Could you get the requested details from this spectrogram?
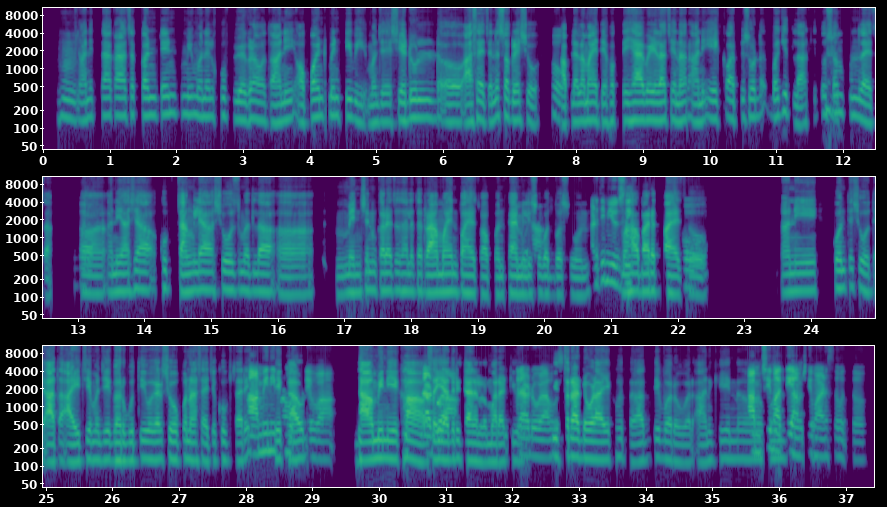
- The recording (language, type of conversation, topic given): Marathi, podcast, स्ट्रीमिंगमुळे दूरदर्शन पाहण्याची सवय कशी बदलली आहे?
- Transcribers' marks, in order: tapping; in English: "शो"; in English: "ॲपिसोड"; in English: "शोज"; other background noise; in English: "म्युझिक"; other noise; in English: "शो"; in English: "शो"; unintelligible speech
